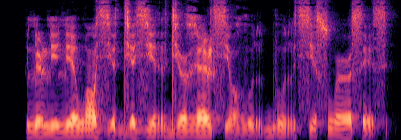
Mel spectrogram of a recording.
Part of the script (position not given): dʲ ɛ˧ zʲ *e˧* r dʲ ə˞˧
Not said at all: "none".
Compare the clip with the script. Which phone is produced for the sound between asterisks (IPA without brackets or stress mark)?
e˧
